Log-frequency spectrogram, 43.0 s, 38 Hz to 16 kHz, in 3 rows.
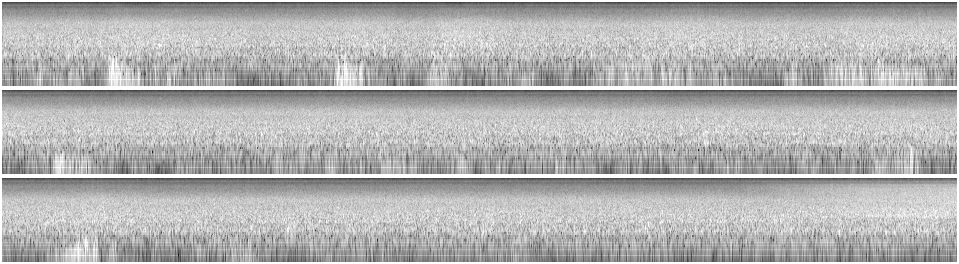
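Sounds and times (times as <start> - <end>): waterfall rushing: 0.0 - 19.5, 32.7 - 42.9.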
